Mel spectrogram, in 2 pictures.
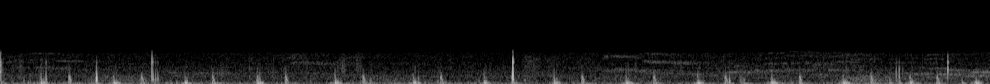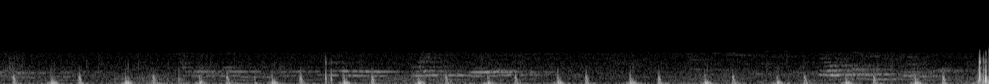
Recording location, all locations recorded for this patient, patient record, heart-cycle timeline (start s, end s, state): mitral valve (MV)
aortic valve (AV)+pulmonary valve (PV)+tricuspid valve (TV)+mitral valve (MV)
#Age: Adolescent
#Sex: Male
#Height: 139.0 cm
#Weight: 32.9 kg
#Pregnancy status: False
#Murmur: Absent
#Murmur locations: nan
#Most audible location: nan
#Systolic murmur timing: nan
#Systolic murmur shape: nan
#Systolic murmur grading: nan
#Systolic murmur pitch: nan
#Systolic murmur quality: nan
#Diastolic murmur timing: nan
#Diastolic murmur shape: nan
#Diastolic murmur grading: nan
#Diastolic murmur pitch: nan
#Diastolic murmur quality: nan
#Outcome: Normal
#Campaign: 2015 screening campaign
0.00	2.32	unannotated
2.32	2.56	diastole
2.56	2.68	S1
2.68	2.82	systole
2.82	2.94	S2
2.94	3.30	diastole
3.30	3.46	S1
3.46	3.62	systole
3.62	3.76	S2
3.76	4.08	diastole
4.08	4.24	S1
4.24	4.38	systole
4.38	4.48	S2
4.48	4.80	diastole
4.80	4.94	S1
4.94	5.08	systole
5.08	5.20	S2
5.20	5.52	diastole
5.52	5.64	S1
5.64	5.80	systole
5.80	5.90	S2
5.90	6.22	diastole
6.22	6.38	S1
6.38	6.52	systole
6.52	6.64	S2
6.64	6.94	diastole
6.94	7.08	S1
7.08	7.24	systole
7.24	7.36	S2
7.36	7.68	diastole
7.68	7.84	S1
7.84	7.98	systole
7.98	8.08	S2
8.08	8.40	diastole
8.40	8.56	S1
8.56	8.70	systole
8.70	8.82	S2
8.82	9.08	diastole
9.08	9.20	S1
9.20	9.36	systole
9.36	9.46	S2
9.46	9.72	diastole
9.72	9.86	S1
9.86	10.02	systole
10.02	10.12	S2
10.12	10.38	diastole
10.38	10.52	S1
10.52	10.68	systole
10.68	10.78	S2
10.78	11.12	diastole
11.12	11.26	S1
11.26	11.42	systole
11.42	11.56	S2
11.56	11.86	diastole
11.86	11.98	S1
11.98	12.14	systole
12.14	12.26	S2
12.26	12.60	diastole
12.60	12.74	S1
12.74	12.86	systole
12.86	12.98	S2
12.98	13.32	diastole
13.32	13.46	S1
13.46	13.60	systole
13.60	13.72	S2
13.72	14.06	diastole
14.06	14.20	S1
14.20	14.34	systole
14.34	14.46	S2
14.46	14.76	diastole
14.76	14.90	S1
14.90	15.04	systole
15.04	15.14	S2
15.14	15.46	diastole
15.46	15.58	S1
15.58	15.74	systole
15.74	15.84	S2
15.84	16.18	diastole
16.18	16.32	S1
16.32	16.46	systole
16.46	16.60	S2
16.60	16.92	diastole
16.92	17.06	S1
17.06	17.20	systole
17.20	17.34	S2
17.34	17.64	diastole
17.64	19.79	unannotated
